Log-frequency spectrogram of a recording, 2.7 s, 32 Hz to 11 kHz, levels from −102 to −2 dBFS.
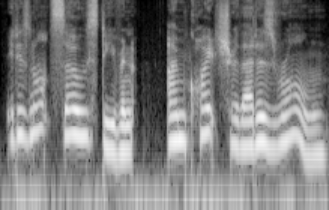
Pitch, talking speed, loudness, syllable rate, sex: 210 Hz, 240 wpm, -16 LUFS, 5.5 syllables/s, female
